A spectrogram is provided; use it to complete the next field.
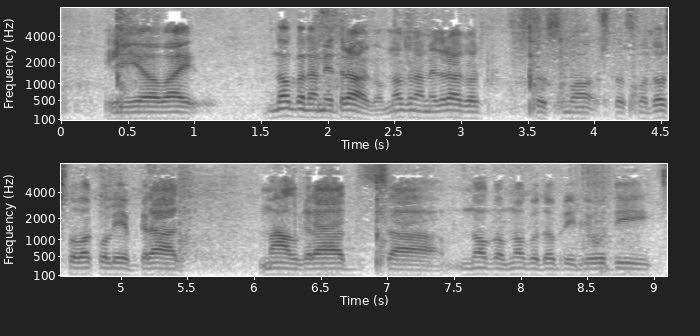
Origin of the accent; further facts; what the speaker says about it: Novi Travnik, Central Bosnia Canton, Bosnia & Herzegovina; also born or lived in Prijedor; now in Appleton, United States; Ja sam iz Novog Travnika, otišao sam za Prijedor. U Prijedoru smo bili neki 10 godina i onda smo došli 2003. u Ameriku. Ovdje smo se preselili i evo, tu smo se snašli u Appletonu.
